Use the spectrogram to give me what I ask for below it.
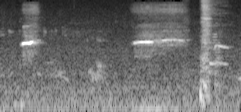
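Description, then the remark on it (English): A person attempts to whistle, producing a short breathy chirp, then a wavering, airy tone that fizzles out, followed by a sharp puff of breath. Faint, with no talking. “His whistling trails off to... And I just think we've discovered another thing … can't do.”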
